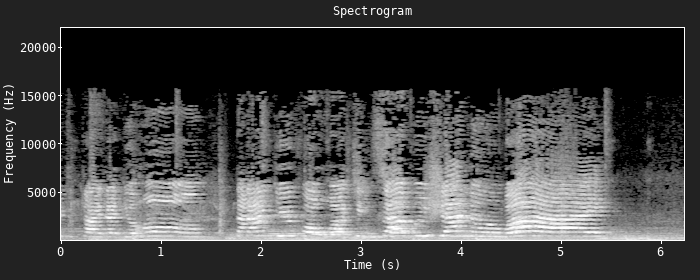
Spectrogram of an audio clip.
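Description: A child singing a short tune in several phrases, ending on a long wavering held note about five and a half seconds in.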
